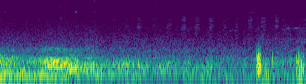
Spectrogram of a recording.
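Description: Wind rumbling on the phone's microphone outdoors, slowly fading, with a single thump about five seconds in.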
